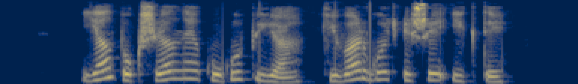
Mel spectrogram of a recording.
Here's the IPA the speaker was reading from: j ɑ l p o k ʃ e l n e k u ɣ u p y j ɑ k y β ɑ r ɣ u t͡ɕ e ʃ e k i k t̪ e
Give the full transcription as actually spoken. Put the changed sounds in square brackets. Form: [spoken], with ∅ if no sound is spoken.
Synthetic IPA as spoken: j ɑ l p o k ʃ e l n e k u ɣ u p y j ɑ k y β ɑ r ɣ [o] t͡ɕ e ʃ e [ʔ] i k t̪ e

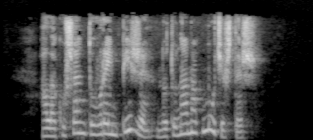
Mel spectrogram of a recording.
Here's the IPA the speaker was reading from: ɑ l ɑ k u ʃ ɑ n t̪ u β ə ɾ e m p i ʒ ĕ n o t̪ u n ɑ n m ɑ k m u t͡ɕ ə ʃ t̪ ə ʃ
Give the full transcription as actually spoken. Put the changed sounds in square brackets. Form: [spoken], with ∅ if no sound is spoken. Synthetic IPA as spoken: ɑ l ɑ k u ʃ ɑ n t̪ u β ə ɾ e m p i ʒ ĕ n o t̪ u n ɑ [∅] m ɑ k m u t͡ɕ ə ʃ t̪ ə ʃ

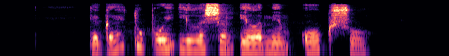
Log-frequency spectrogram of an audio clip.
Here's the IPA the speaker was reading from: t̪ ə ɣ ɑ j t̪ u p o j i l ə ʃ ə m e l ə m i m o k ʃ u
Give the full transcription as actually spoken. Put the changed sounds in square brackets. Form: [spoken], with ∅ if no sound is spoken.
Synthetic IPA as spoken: t̪ ə ɣ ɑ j t̪ u p o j i l ə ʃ ə m e l ə m [e] m o k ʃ u

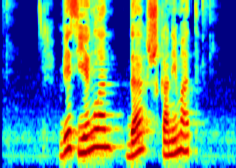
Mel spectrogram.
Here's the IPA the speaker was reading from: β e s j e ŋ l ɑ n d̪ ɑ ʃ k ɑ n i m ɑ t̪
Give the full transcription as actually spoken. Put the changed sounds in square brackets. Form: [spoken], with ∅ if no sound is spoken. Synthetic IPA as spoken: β e s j e ŋ l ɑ n d̪ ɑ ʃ k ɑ n [e] m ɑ t̪

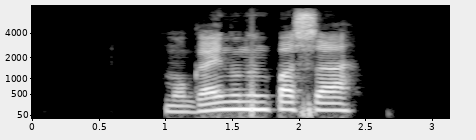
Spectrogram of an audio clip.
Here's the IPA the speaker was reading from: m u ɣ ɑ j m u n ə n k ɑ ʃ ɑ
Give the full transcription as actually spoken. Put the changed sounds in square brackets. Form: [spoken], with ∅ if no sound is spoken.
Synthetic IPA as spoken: m [o] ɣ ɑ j [n] u n ə n [p] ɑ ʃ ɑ

